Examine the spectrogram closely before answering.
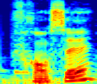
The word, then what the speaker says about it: Français: Français, which I hope you know what it means, French, is written with an A right after the C, yet we still want the C to sound like S, otherwise we wouldn't recognize France in it.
